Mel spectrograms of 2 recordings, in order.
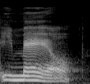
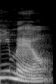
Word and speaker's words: email: The first syllable is stressed. Some people make a mistake and they say email. and it's supposed to be email.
